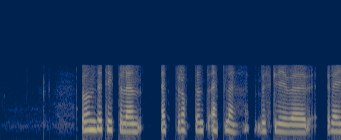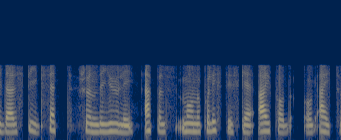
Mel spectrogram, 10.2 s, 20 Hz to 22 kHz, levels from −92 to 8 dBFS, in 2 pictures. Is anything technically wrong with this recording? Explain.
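Yes. Throughout, the speech shows G.726 ADPCM coding damage. Too few bits encode each sample's prediction error, likely 24 kbit/s, so a harsh, rasping hiss rises and falls with the speech level. Nothing passes above 3.8 kHz.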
